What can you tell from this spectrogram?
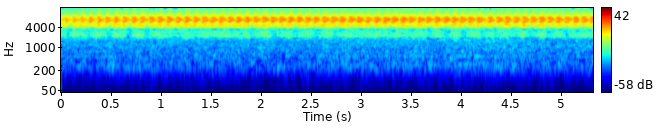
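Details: Many cicadas buzz together in an unbroken, high, rasping wall of sound. A regular rapid beat throbs through it several times a second, with nothing else audible.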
